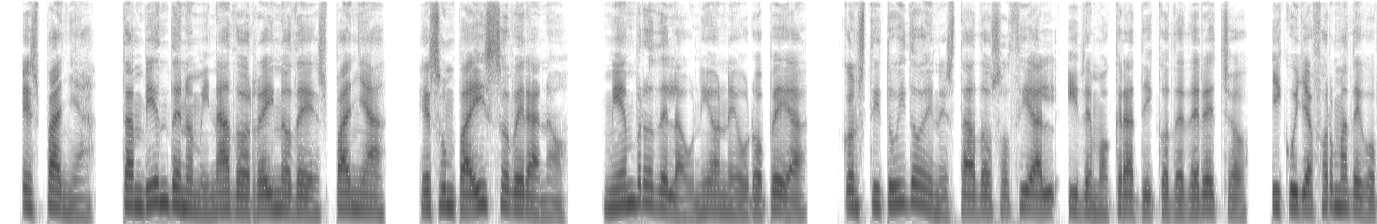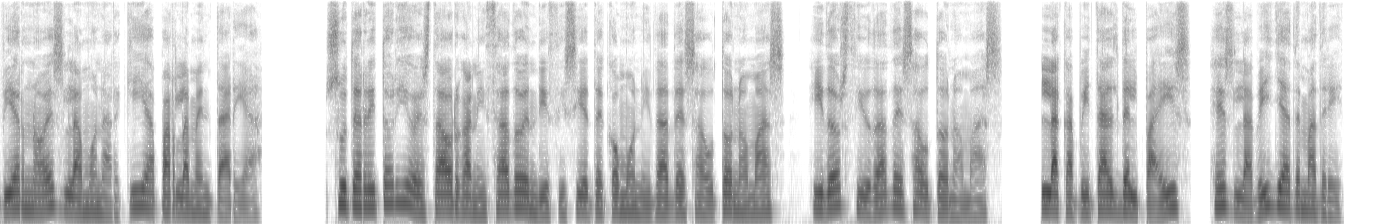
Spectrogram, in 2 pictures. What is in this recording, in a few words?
female spanish castilian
